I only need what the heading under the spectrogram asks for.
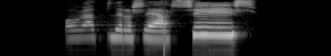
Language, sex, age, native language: Icelandic, female, 10, Icelandic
